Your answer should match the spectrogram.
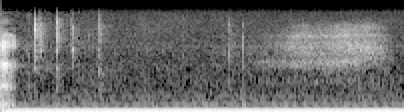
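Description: A few faint computer keyboard keystrokes near the start, typing digits into a field, over a steady low electrical hum.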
